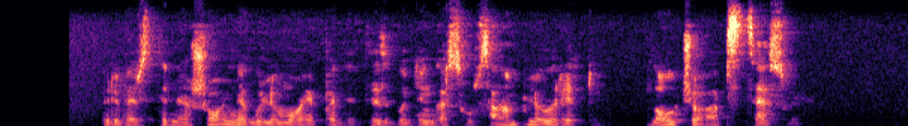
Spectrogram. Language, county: Lithuanian, Vilnius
